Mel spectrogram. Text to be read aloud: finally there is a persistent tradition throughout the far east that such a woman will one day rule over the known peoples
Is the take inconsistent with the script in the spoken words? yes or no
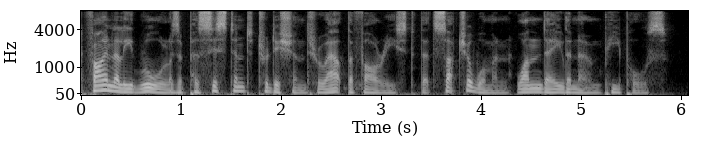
yes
